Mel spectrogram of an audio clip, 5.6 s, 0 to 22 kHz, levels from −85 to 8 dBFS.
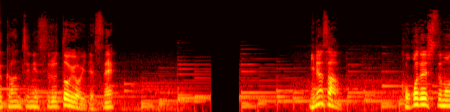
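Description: At 2.63 s the sound stops dead and stays silent until 2.99 s, a rebuffering stall that adds 0.36 s to the running time. The player exhausted its downloaded audio and paused until more data arrived, then picked up at exactly the point where it left off, so nothing is skipped. On a waveform this shows as a flat line between two otherwise continuous stretches; a spectrogram shows a clean vertical blank band across all frequencies.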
